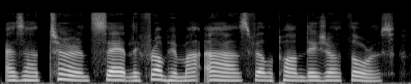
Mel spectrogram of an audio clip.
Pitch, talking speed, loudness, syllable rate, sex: 185 Hz, 175 wpm, -18 LUFS, 4.7 syllables/s, female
